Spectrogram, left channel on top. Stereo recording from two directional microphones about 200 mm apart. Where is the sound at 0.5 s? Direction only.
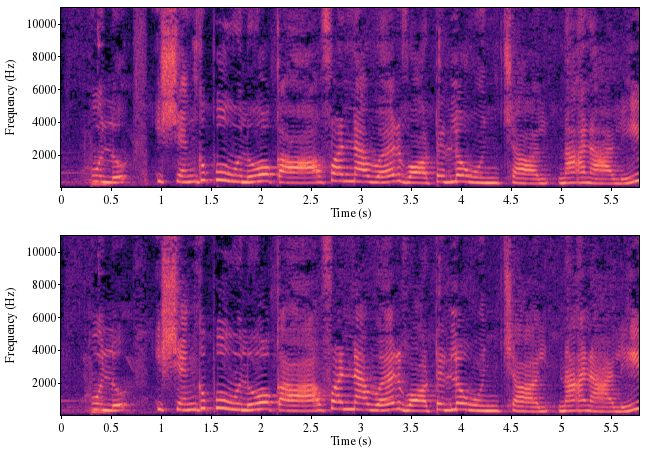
10° left (ahead or behind).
